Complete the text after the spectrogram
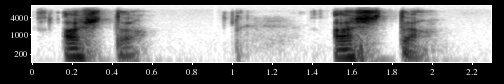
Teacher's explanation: sh and th. So these are the two unvoiced consonants and E is appearing in between them. That's why this E will get devoiced. E will get devoiced, and so we have this, it's sounding as ashita, ashita.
